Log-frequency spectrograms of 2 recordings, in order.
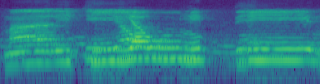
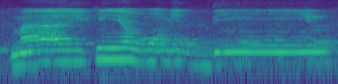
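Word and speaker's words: مالك يوم الدين: Maliki yaumiddin. Maliki yaumiddin. Ya, itu ketika menyebutkan yau itu usahakan lebih seperti dibulatkan itu bibirnya. Maliki yaumiddin.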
